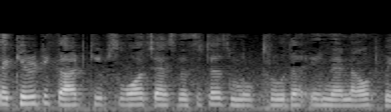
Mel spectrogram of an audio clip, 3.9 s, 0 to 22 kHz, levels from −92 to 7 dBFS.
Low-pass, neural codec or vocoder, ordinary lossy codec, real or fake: 7.2 kHz; codec, 16 kHz in and 24 kHz out, 2.2 kbps, FireRedTTS-2 codec; MP3, 32 kbps; fake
